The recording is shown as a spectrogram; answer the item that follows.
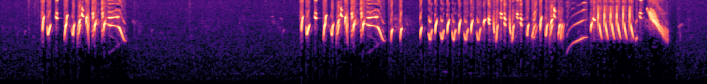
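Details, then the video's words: Singing goldfinch, recorded as training material to teach goldfinches to sing: short bursts of rapid twittering and downward-sliding whistles, a pause of about two seconds, then longer rippling phrases ending in quick trilled notes. "Training the goldfinch fun activities to teach singing"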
